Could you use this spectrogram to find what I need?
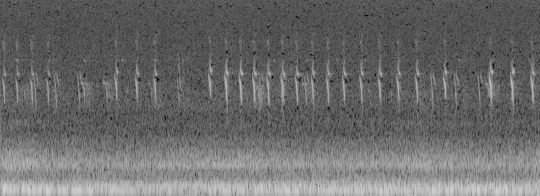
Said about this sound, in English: Okay, the playbacks are going on right now behind the tape recorder at low volume. And these are the playbacks of a different bird.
